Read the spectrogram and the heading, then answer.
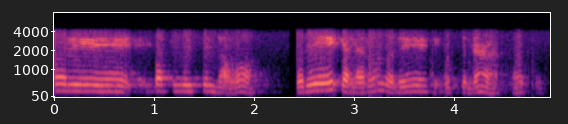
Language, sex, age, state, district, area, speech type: Malayalam, female, 45-60, Kerala, Kasaragod, rural, conversation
